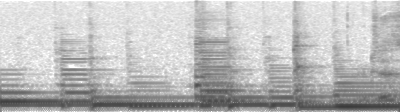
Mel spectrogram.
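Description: Acoustic guitar, capoed at the fifth fret, playing held chords with fresh plucked strokes about every half second.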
